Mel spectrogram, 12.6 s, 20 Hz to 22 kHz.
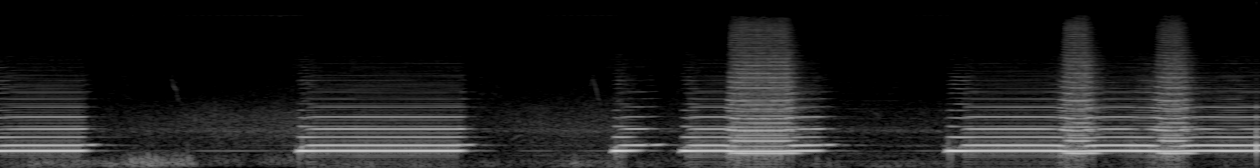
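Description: A 1952 Nathan M3 three-chime locomotive air horn blowing a chord in a series of blasts: one ending about a second in, another around three to five seconds, a short toot and a longer blast around six to eight seconds, then a long blast from about nine and a half seconds, broken by two brief gaps.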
